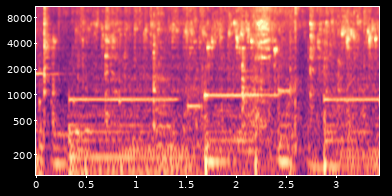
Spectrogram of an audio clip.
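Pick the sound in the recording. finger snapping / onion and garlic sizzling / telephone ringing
onion and garlic sizzling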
